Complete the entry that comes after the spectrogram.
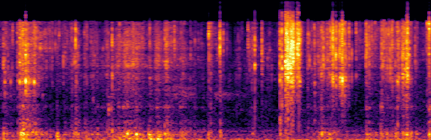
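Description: A pile of thin, dry, brittle pink soap sheets and shavings on a marble surface is squeezed and crushed by both hands, fingertips and short nails, then the fragments are rubbed together. The result is a dense, bright, continuous crackling crunch with a low rumbling undertone and a sharper, louder burst of crunching a little past the midpoint.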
